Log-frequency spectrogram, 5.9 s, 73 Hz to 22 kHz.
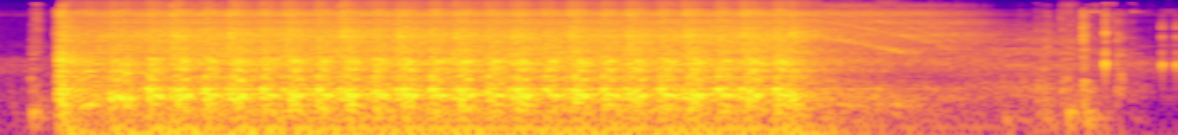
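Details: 1985 Porsche 944 that stopped running, diagnosed using the DME test plan: steady starter churn around three and a half turns a second for almost four seconds, never catching. Reference and speed sensor outputs were checked while cranking; crank, no start.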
